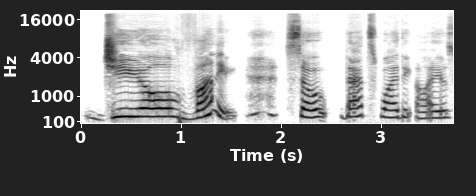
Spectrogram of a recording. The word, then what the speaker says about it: Giovanni: And if you do GI, it's G, like Giuseppe or Giovanni.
